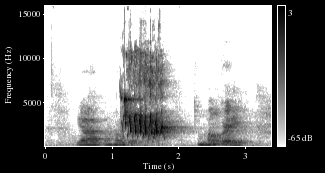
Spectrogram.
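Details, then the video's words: Pet African grey parrot talking indoors in a small room: a voice-like low phrase, then a bright, rapid buzzy trill with a sharp whistle at its start, and a short, rough, speech-like syllable. "Worlds Best Talking African Grey Parrot"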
